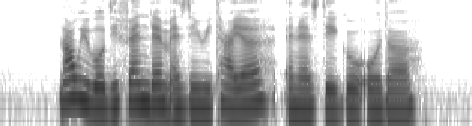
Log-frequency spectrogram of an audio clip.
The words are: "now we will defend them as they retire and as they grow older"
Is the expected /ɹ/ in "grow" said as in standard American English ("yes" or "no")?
no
